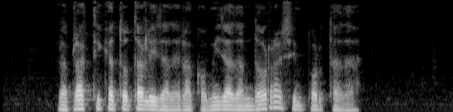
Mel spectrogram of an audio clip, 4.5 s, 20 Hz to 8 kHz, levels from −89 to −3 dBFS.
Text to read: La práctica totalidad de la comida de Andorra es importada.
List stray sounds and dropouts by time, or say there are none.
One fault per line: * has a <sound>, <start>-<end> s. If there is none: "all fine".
all fine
